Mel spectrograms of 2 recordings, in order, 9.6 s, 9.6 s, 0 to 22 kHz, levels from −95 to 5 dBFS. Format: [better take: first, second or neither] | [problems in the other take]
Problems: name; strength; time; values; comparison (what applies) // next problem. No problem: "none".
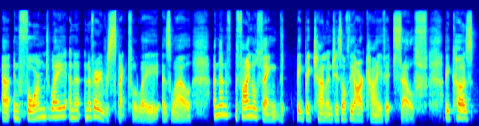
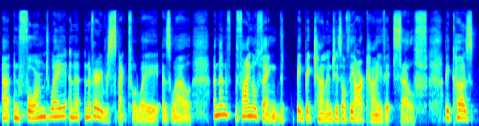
second | thin; very; fading below 700 Hz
